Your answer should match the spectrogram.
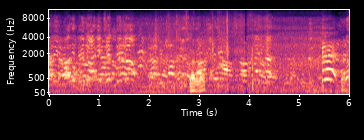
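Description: Several men's voices calling out and chattering over one another, the hubbub of players and onlookers at a football match.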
